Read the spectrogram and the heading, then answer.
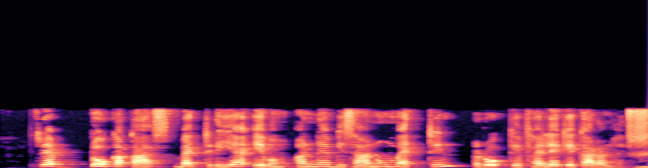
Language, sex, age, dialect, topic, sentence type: Magahi, male, 18-24, Western, agriculture, statement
